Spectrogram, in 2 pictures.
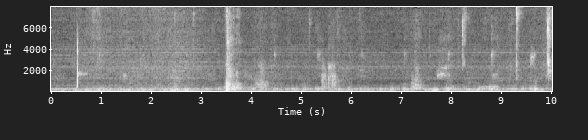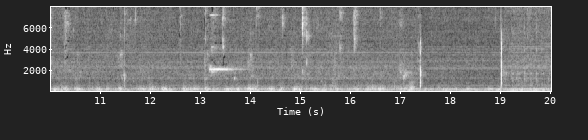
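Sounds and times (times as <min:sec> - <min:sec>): low hum: 0:00.0 - 0:20.0
mouth clicks and smacks: 0:07.1 - 0:10.6, 0:11.4 - 0:17.5
child chewing: 0:07.1 - 0:10.7, 0:11.3 - 0:17.4.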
